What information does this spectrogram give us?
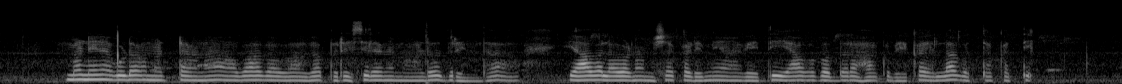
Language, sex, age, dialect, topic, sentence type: Kannada, female, 31-35, Dharwad Kannada, agriculture, statement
